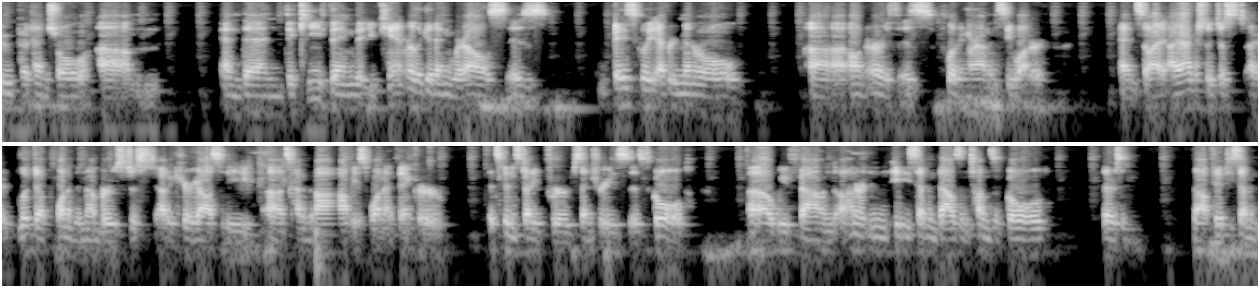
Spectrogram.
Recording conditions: poor sound quality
